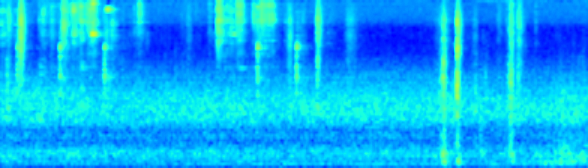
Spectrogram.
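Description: Minivan sliding-door handle and latch being worked to open the door: two sharp clicks close together about six seconds in and another shortly after, over a steady outdoor hiss.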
